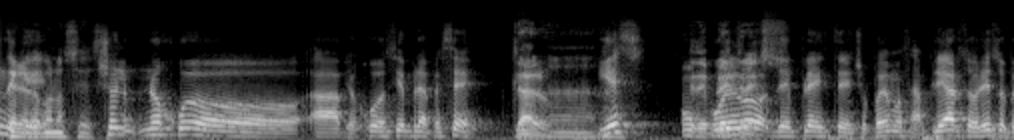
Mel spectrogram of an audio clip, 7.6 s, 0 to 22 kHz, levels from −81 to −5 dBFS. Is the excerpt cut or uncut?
cut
